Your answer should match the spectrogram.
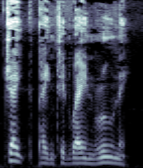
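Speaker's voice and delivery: ordinary delivery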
